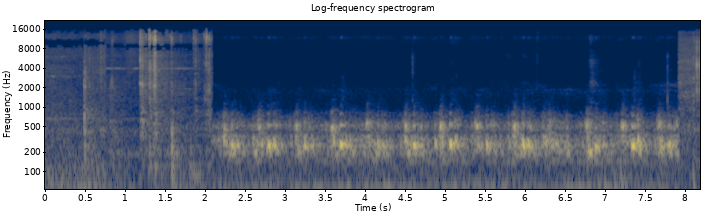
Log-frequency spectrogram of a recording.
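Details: After brief handling noise, rhythmic whooshing fetal heartbeat, about 130 a minute, on the monitor during a 37-week non-stress test in an IVF pregnancy; normal fetal heart rate.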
